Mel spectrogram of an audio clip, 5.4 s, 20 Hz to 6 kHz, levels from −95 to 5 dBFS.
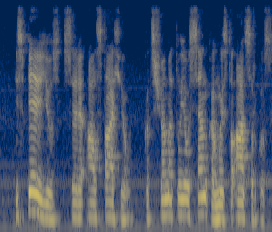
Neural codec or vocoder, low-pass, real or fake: none; 5.4 kHz; real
